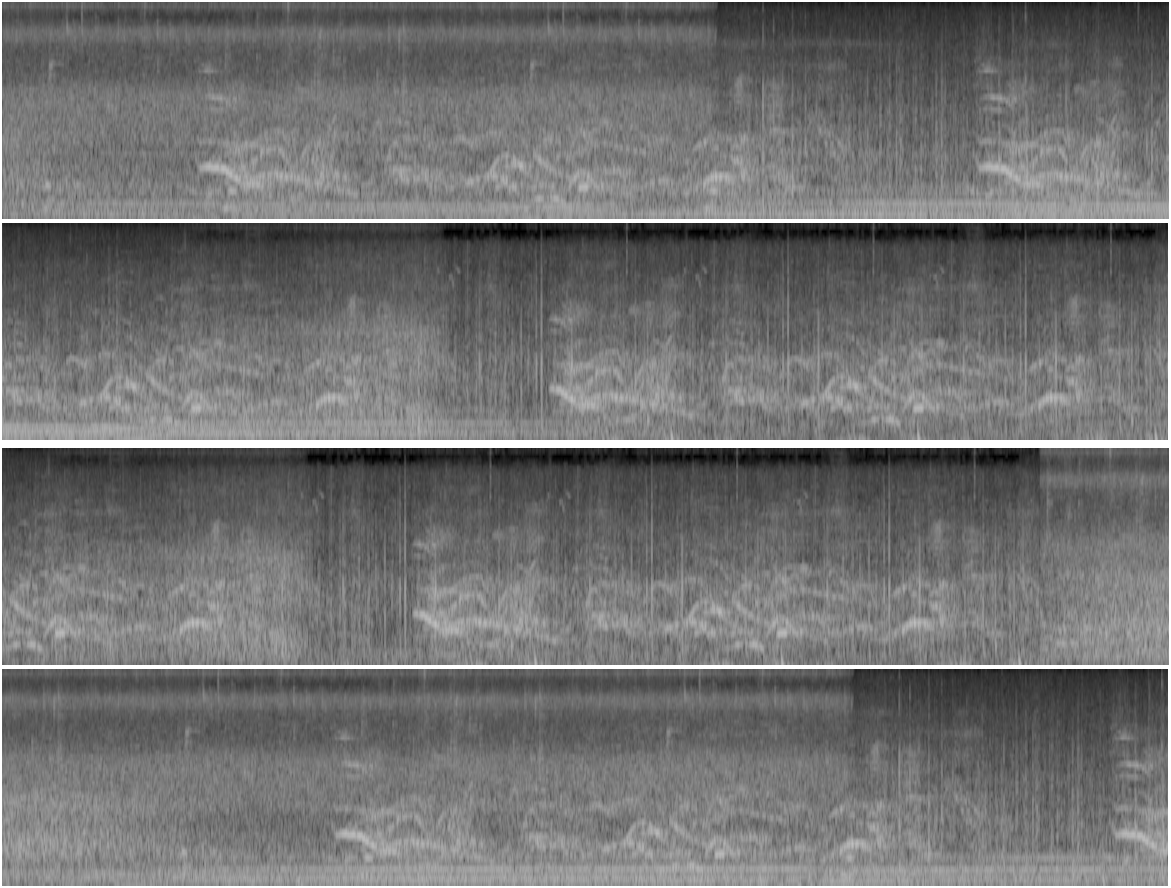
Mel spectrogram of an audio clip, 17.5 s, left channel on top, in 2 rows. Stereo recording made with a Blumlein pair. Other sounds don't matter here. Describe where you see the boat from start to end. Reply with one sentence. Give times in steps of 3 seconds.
You can hear the boat on the left from 0 s, in the centre from 9 s and on the right from 12 s.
